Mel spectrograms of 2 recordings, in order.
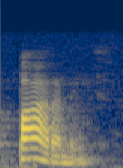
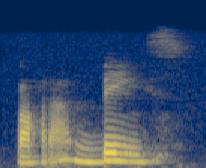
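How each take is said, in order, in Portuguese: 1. A tônica está na primeira sílaba. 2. A tônica está na última sílaba. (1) "uns vão falar que é o pá" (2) "A sílaba mais forte é o bens"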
